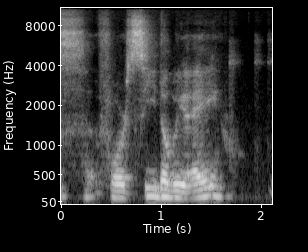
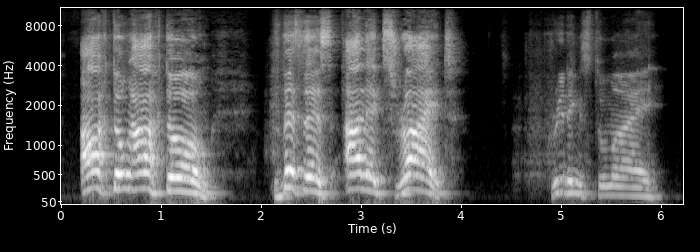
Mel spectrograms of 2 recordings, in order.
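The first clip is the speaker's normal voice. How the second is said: fierce, very loud, booming wrestling promo voice; 10 semitones higher, 10 dB louder than usual. A wrestler asked how he is greets his Canadian fans, intense wrestling promo. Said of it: "That's more of an intense promo".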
